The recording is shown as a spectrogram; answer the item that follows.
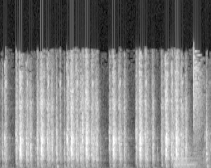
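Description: Typing sound effect: a quick, uneven run of sharp typewriter-style key clicks as the words are typed out on screen. Music comes in near the end.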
